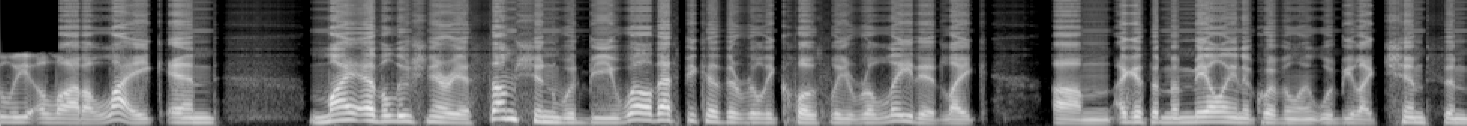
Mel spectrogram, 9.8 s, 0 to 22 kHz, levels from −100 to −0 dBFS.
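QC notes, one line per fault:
0.40–9.78 s, imaging from sample-and-hold upsampling: each sample of the speech is simply repeated with no smoothing filter, which points to 8 kHz material raised to 44.1 kHz, so mirrored copies of the spectrum sit above the original band. The first copy fills 4 to 8 kHz at about 13 dB below the signal, a metallic fizz that rises and falls with the speech. It differs from aliasing or hiss in that this band lies above the original band.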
